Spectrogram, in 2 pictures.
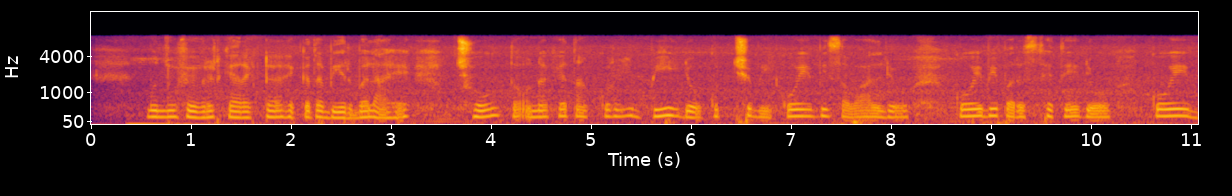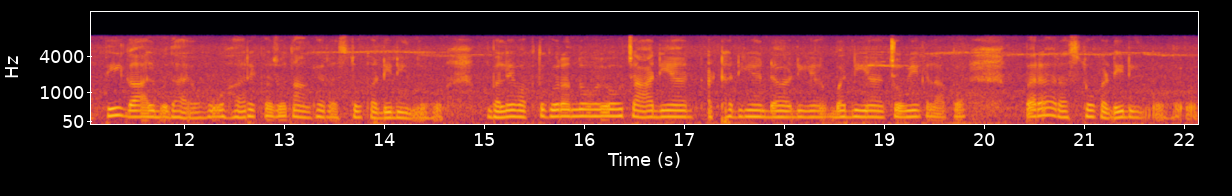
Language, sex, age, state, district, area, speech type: Sindhi, female, 30-45, Maharashtra, Thane, urban, spontaneous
